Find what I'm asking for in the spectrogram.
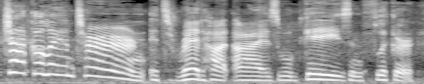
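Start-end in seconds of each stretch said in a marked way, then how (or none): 0.0-1.4 excited exclaim. Real, not acted. Child repeats answer excitedly.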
